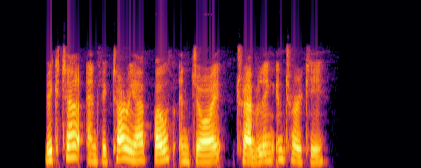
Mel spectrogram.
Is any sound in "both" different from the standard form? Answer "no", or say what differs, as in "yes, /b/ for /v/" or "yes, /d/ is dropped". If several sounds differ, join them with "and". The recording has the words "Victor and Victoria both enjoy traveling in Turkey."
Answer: no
